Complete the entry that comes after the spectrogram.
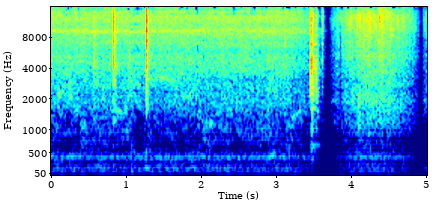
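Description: Cubed marinated chicken and onion sizzling in a pan of hot oil: a steady hiss with a few light clicks. The sound cuts out briefly twice near the end.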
